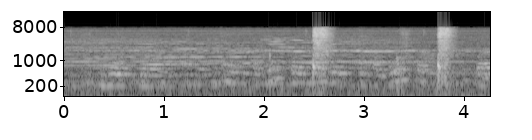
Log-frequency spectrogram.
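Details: Cat sneezing; two short, sharp sneezes about a second apart, with background music.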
